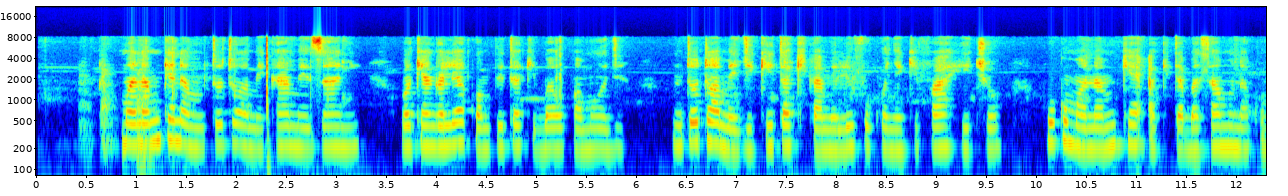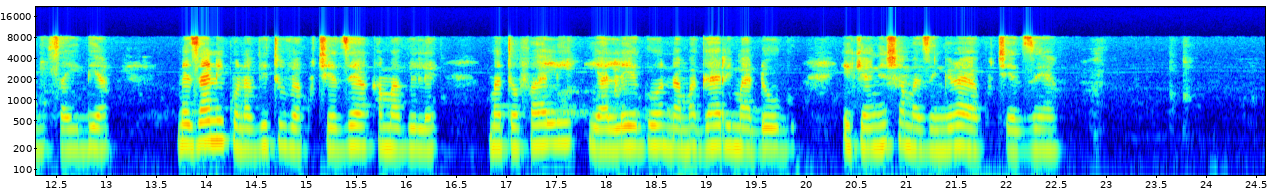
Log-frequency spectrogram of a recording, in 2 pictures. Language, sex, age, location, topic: Swahili, female, 36-49, Nairobi, education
